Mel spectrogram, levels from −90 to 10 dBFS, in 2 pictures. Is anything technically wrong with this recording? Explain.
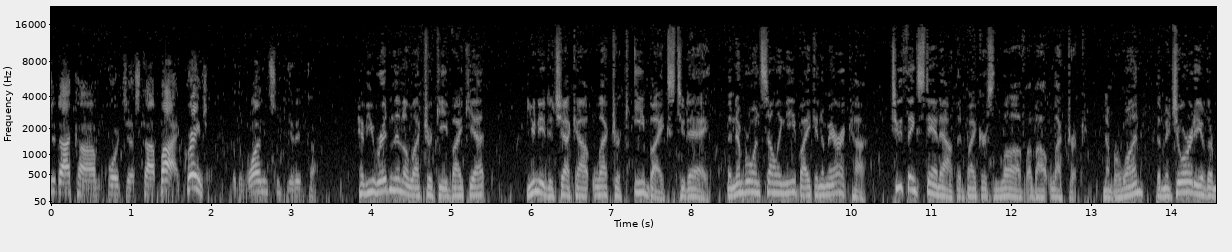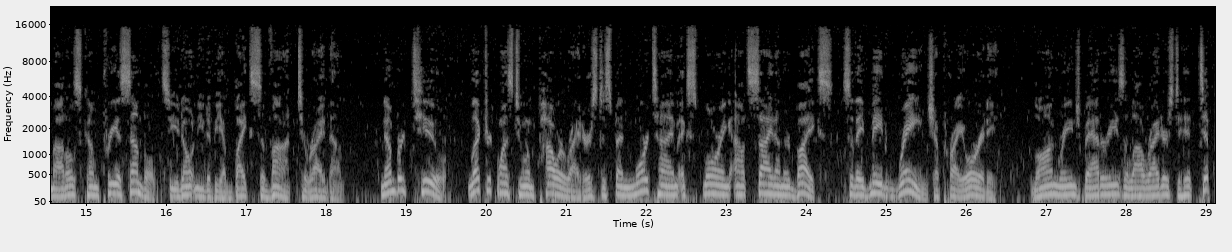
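Yes, there's a problem: overdone noise removal, and it runs the whole way through the speech. Someone pushed a noise reduction tool far too hard on a noisy recording, so any frequency band sitting close to its noise estimate gets pulled way down or shut off, including the softer bits of the voice. The gaps end up almost silent but full of little twinkly specks.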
